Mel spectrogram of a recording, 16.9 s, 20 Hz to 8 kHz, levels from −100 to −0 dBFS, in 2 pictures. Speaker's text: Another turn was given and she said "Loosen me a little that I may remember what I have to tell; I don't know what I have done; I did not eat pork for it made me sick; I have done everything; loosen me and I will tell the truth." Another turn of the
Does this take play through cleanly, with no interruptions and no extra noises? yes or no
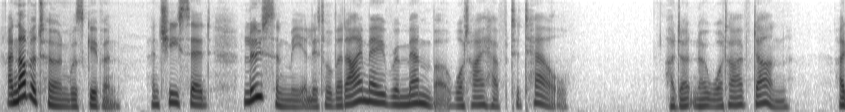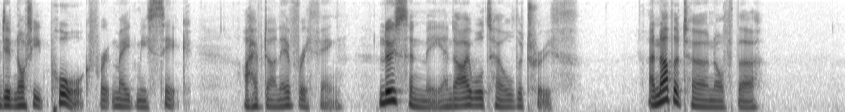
yes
